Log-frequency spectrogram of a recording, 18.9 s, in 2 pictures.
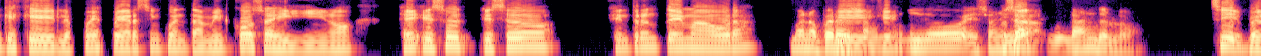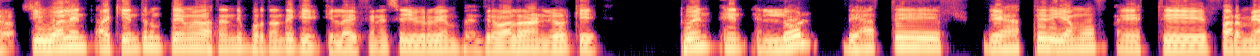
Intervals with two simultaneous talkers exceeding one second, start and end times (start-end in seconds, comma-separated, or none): none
